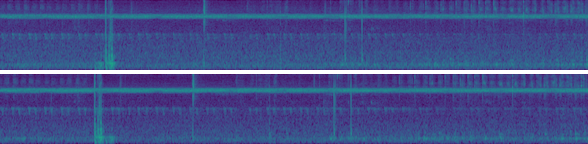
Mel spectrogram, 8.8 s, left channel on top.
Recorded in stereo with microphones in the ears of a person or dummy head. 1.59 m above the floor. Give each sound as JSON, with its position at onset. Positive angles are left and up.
{"t": 0.0, "sound": "an insect", "side_deg": -40, "distance_m": 4.0}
